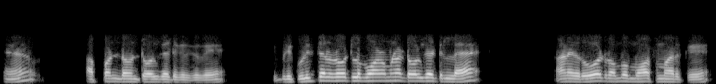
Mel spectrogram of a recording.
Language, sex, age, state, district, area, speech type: Tamil, male, 45-60, Tamil Nadu, Erode, urban, conversation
